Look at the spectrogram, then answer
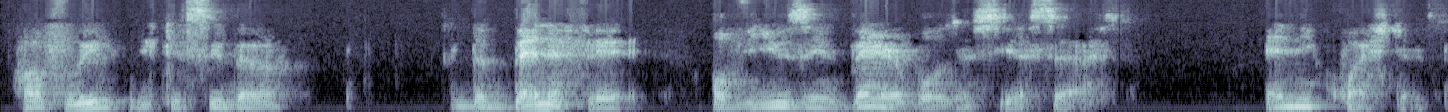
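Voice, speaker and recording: A man's voice: low voice, very animated, moderate pace, creaky, darkish tone, low-quality recording. A man teaching a live online coding class over a video call, talking casually with lots of "right?" and "you know". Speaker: coding instructor.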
